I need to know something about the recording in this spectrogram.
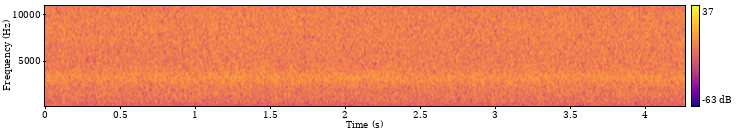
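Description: Steady rushing of a waterfall, over a low hum that pulses rapidly, about ten times a second.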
